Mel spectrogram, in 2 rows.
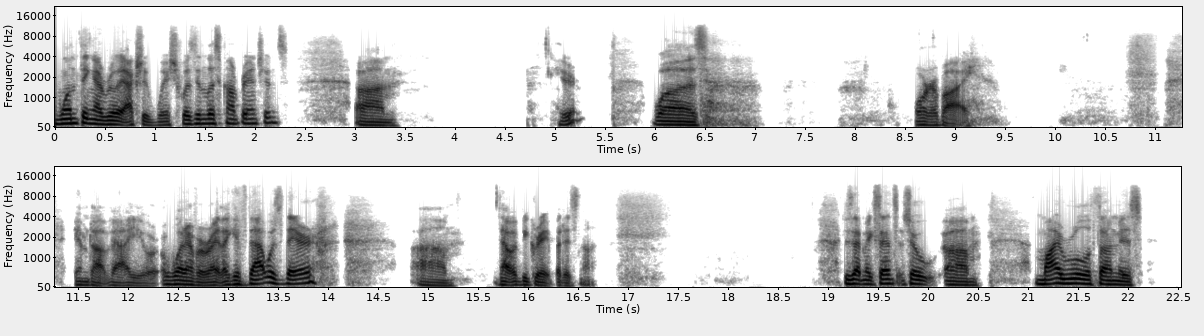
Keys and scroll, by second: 19.4 ctrl+Tab.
